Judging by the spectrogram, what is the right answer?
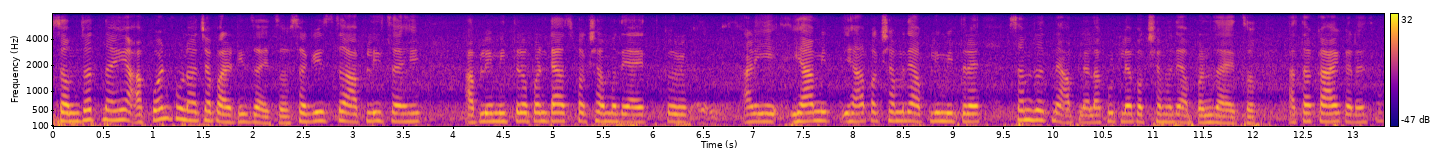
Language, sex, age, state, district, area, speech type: Marathi, female, 45-60, Maharashtra, Mumbai Suburban, urban, spontaneous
